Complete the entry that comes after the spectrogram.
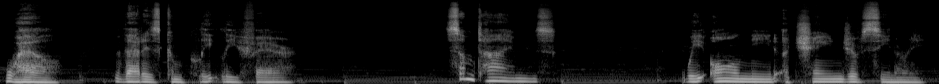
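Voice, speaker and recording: A man voicing a courteous elven coffee shop owner who speaks in a polite, formal, gently self-deprecating way, with soft music playing behind him. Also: mid-range voice, takes it slowly, long pauses. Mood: gracious. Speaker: shop owner interviewing a job applicant. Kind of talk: scripted one-sided roleplay audio.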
